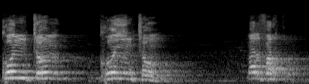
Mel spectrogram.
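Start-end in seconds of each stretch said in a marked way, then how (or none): 0.0-1.8 كنتم with the nun nearly pronounced; wrong, nun almost shown. Shown as a demonstration. Teacher mocking the common slip for the class. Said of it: "تكاد النون تظهر".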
